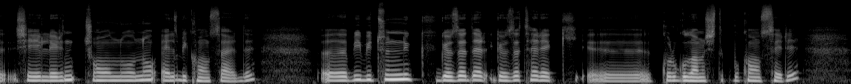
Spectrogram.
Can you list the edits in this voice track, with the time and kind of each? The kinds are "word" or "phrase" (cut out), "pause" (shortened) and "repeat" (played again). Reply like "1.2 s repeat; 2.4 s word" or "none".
1.7 s word; 4.4 s word; 6.6 s word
